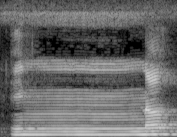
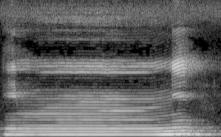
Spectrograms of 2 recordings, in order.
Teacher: اب نون کے اوپر تشدید ہے اس لیے ہم نے نون کی آواز کو کھینچا ہے۔ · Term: غنہ زمانی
